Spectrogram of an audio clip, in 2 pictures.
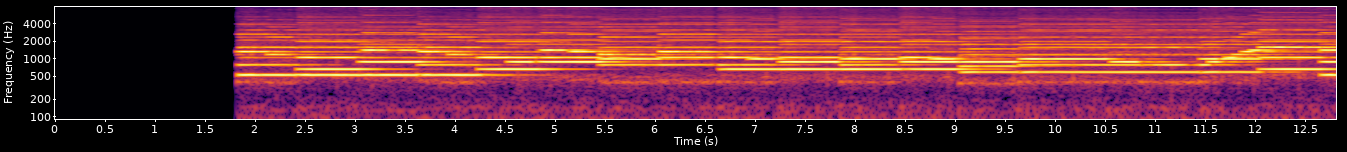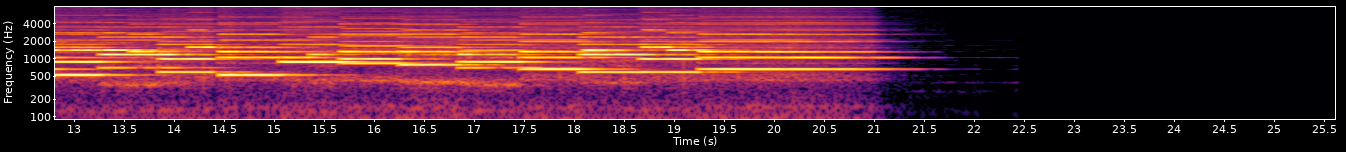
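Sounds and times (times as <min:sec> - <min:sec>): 
flutes playing a hymn: 0:01.8 - 0:21.4.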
